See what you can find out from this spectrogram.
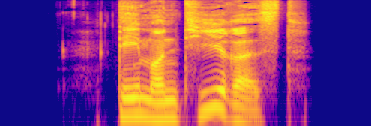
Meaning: second-person singular subjunctive I of demontieren
- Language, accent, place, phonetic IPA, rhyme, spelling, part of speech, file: German, Germany, Berlin, [demɔnˈtiːʁəst], -iːʁəst, demontierest, verb, De-demontierest.ogg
